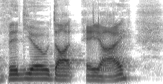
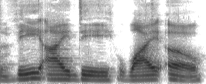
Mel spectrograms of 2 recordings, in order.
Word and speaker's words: Vidyo: It's called video.ai. It's an AI repurposing tool, and it's spelled VIDYO.ai.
